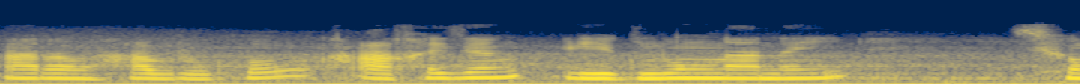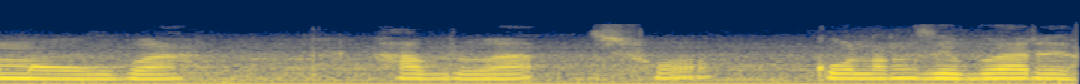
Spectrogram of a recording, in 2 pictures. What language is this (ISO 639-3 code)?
brx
